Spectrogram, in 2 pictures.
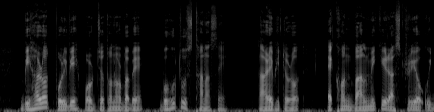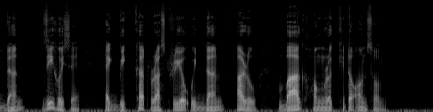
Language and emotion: Assamese, neutral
